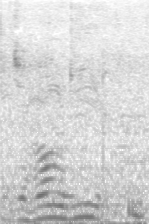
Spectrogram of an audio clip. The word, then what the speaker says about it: Jahangir: Jahan, what's the pronunciation? Jahangir.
